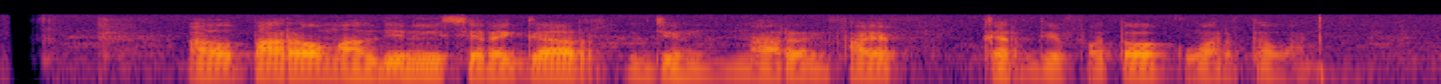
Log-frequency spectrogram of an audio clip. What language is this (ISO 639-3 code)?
sun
